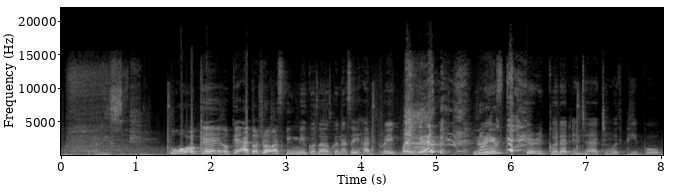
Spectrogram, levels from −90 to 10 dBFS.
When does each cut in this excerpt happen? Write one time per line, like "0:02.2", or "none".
0:06.1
